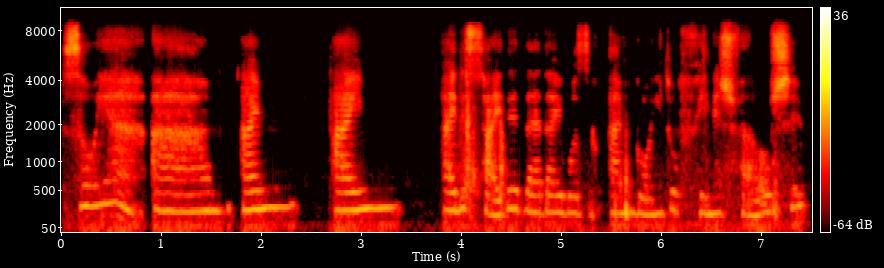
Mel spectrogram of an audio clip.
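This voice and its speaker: A woman's voice: on the high side, slow pace, noisy background. A woman with a Portuguese accent chatting casually to camera about her reading, hesitant with many fillers and restarts. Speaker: book vlogger. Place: at home in sunlight.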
